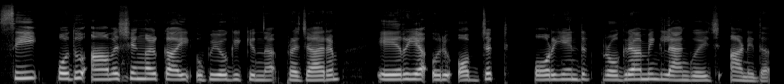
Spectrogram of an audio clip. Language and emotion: Malayalam, neutral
